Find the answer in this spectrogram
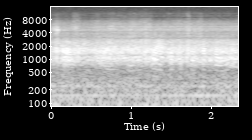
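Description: Sony Ericsson mobile phone's FM radio tuned to 100.7 MHz, heard through its small speaker: a steady static hiss of weak reception, with faint broadcast speech under it.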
